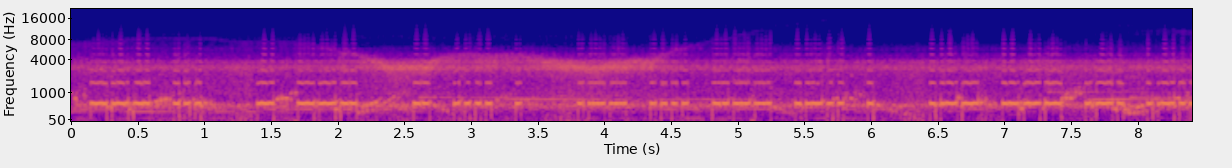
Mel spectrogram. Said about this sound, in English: On the 28th of November, 1960, still 4 months before Yuri Gagarin's mission, the brothers honed in on a Morse code message from space.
